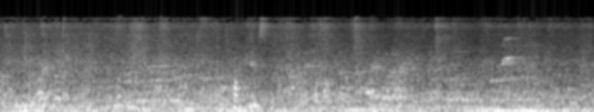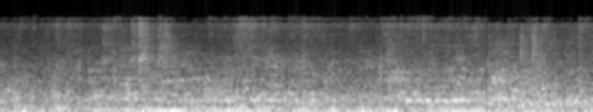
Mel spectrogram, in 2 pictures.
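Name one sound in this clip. Footsteps pad on a smooth hard floor.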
